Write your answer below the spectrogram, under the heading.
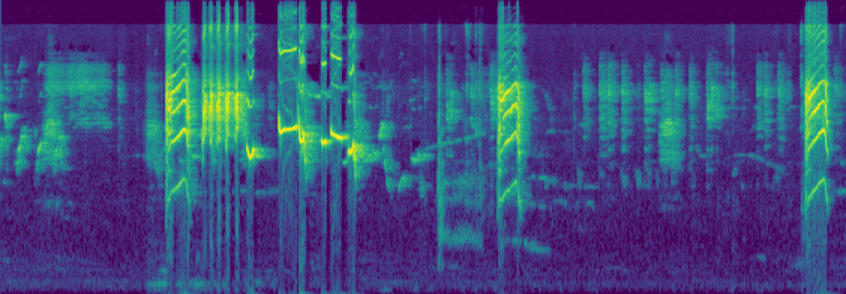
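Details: Kacer (Oriental magpie-robin) song for stimulating a bird that has ceased singing. Loud rapid chattering trills and sliding whistles, followed by softer chirps and recurring bright rising notes every few seconds.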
